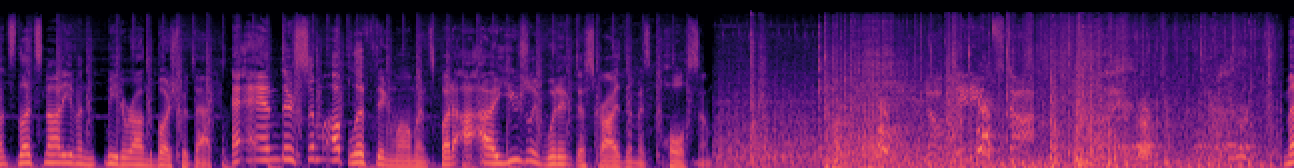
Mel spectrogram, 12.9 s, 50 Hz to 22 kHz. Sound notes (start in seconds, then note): 7.1 helicopter blades whirring; 8.6 barks; 10.7 growls; 11.0 Venom grunts; 11.0 helicopter blades whirring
